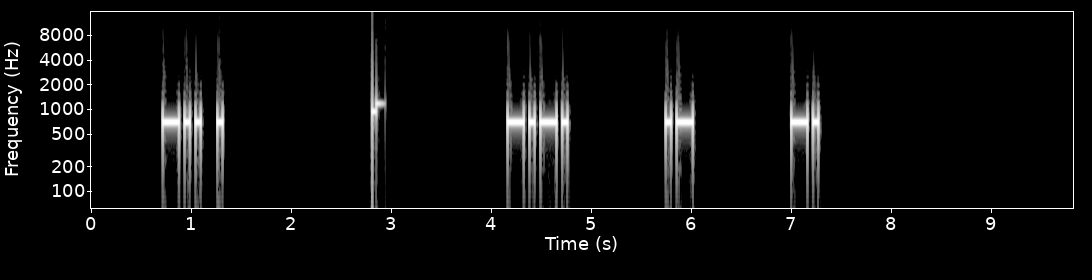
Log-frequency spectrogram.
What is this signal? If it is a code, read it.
Morse code, heard as a keyed tone, about 22 wpm, spaced as for 10 wpm, 700 Hz. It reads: DE CAN
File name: Top 90 QSO Elements - 6x Character Spacing - 22wpm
